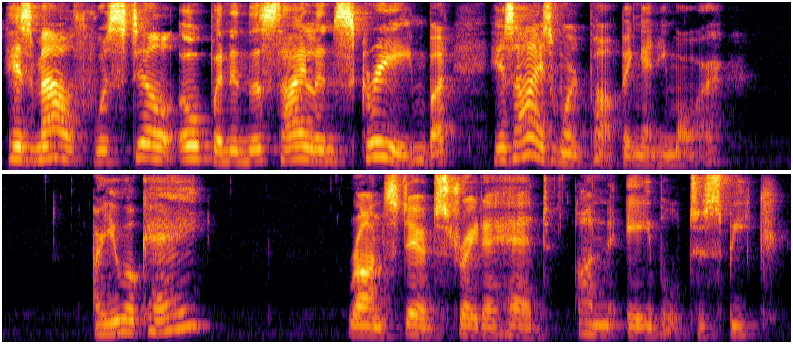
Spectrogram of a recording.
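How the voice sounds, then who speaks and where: An older woman narrating a story expressively, in a dramatic, deliberate manner. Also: on the low side, fairly even intonation. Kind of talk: expressive audiobook-style narration. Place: small bedroom, indoors.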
